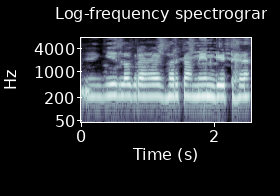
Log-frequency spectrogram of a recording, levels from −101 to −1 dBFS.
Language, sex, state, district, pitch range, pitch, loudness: Hindi, female, Uttar Pradesh, Ghazipur, 215-225 Hz, 220 Hz, -13 LUFS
